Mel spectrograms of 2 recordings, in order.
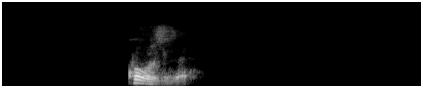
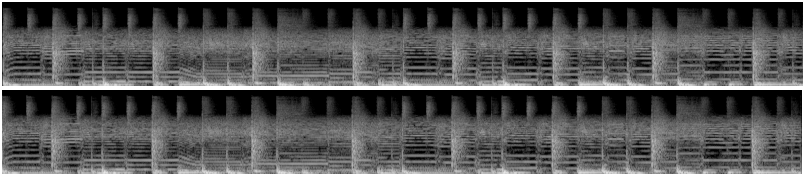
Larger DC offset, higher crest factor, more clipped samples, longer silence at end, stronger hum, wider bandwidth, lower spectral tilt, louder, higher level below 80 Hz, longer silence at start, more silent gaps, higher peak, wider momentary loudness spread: neither; first, 22 dB vs 16 dB; neither; first, 2.35 s vs 0 s; neither; second, 7 kHz vs 16.5 kHz; first, -8 dB/octave vs -4.5 dB/octave; about the same, -16 LUFS vs -18 LUFS; second, -64 dBFS vs -20 dBFS; first, 1.25 s vs 0 s; neither; about the same, 0 dBFS vs 0 dBFS; first, 18 LU vs 5 LU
